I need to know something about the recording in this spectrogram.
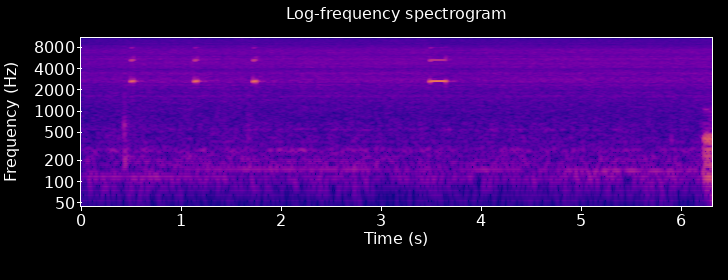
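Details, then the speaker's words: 2008 Ford Focus during a tune-up and valve cover gasket job; the handheld battery tester gives three short high beeps and one longer tone, and the battery tests bad. "battery's testing out [Music] bad"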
